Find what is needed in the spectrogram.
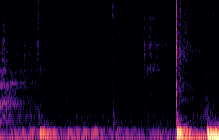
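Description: Computer keyboard typing: a few faint key taps, then one sharp, louder knock near the end as the code is run, over a low steady hum.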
